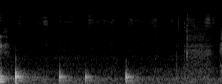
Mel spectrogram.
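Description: Marker writing on a whiteboard, about four short separate strokes.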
